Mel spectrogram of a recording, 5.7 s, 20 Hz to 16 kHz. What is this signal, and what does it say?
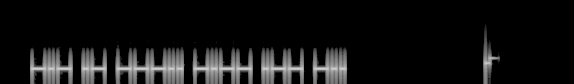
Morse code, heard as a keyed tone, about 28 wpm, 700 Hz. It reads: KA8YWD
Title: USA Call Signs Repeated 2x 28wpm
